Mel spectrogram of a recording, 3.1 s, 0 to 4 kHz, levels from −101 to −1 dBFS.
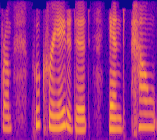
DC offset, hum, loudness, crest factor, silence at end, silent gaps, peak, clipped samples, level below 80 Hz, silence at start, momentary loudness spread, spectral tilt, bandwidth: under 0.1%; none; -25 LUFS; 18 dB; 0.05 s; none; -8 dBFS; under 0.1%; -70 dBFS; 0 s; 12 LU; -9.5 dB/octave; 4 kHz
